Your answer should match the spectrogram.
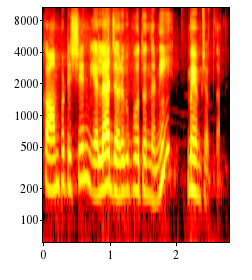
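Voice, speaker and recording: A woman's voice: mid-range voice, brisk, fairly bright tone. A woman speaking as a dance show judge, explaining competition standings on stage.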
